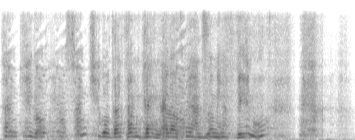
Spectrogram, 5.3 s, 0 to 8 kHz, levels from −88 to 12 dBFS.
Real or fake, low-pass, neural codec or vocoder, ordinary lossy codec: fake; 7.2 kHz; codec, 16 kHz in and 24 kHz out, 0.4 kbps, LongCat-Audio-Codec, two codebook decoder; none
